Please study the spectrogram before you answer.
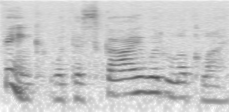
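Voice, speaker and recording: Her fairly low voice gently guides young children through a picture book, and she often stops to ask them questions like a teacher would. It's recorded from a distant mic with a faint hiss.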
